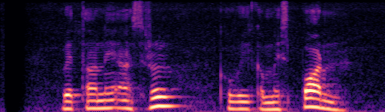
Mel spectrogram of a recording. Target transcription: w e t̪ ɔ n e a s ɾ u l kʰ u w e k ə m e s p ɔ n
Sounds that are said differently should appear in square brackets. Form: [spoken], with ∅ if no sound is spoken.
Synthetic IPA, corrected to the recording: w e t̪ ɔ n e a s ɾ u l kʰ u w [i] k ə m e s p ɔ n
